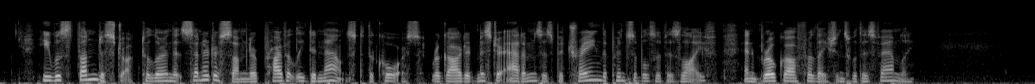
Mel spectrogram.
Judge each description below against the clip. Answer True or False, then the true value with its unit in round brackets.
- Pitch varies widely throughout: False (4.0 semitones)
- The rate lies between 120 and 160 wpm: False (170 wpm)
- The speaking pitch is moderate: True (155 Hz)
